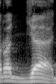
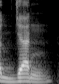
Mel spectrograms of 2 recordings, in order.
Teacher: Ini kalau kita berwakaf di huruf jim ini kita baca rajja, jangan dibaca rojjan. Kita panjangkan 2 harokat.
